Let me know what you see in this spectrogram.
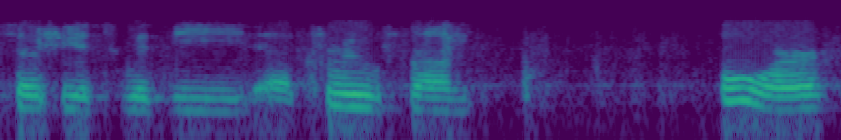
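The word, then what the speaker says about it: OUR: with the crew from OR, which is spelled O-U-R, but is pronounced OR.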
